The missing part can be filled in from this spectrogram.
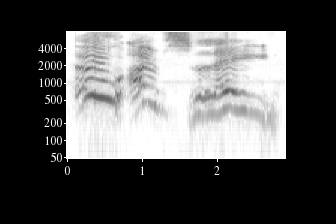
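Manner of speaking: loud, hammed-up death cry; Polonius dying. Teacher acting stabbed Polonius for the class, hammed-up dying cry. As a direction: cry out high, then fall away as if slain. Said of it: "Polonius goes".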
